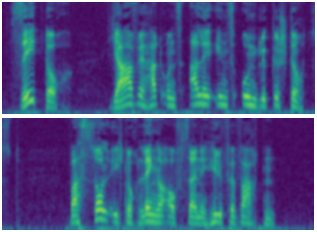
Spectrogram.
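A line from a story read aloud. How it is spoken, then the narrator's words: Called out. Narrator (German): der König rief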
